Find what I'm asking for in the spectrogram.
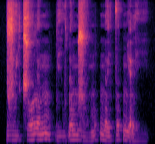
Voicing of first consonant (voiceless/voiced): voiced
